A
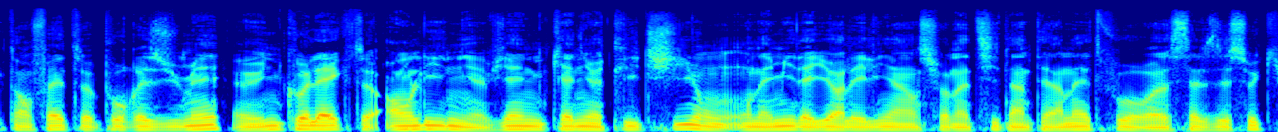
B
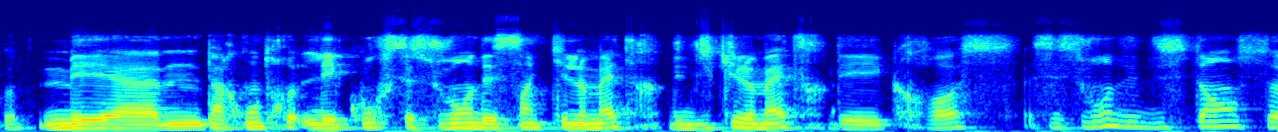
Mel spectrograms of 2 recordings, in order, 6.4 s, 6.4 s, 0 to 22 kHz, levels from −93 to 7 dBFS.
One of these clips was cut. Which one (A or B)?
B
